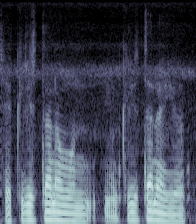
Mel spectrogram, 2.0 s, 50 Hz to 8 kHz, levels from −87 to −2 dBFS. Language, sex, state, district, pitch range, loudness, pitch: Chakma, male, Tripura, Dhalai, 95-110 Hz, -17 LUFS, 105 Hz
